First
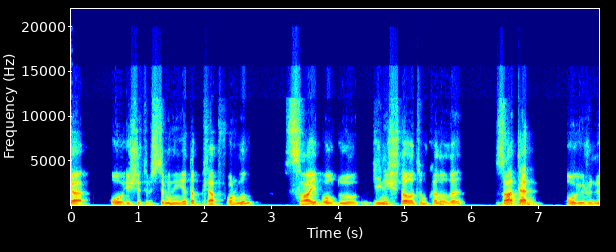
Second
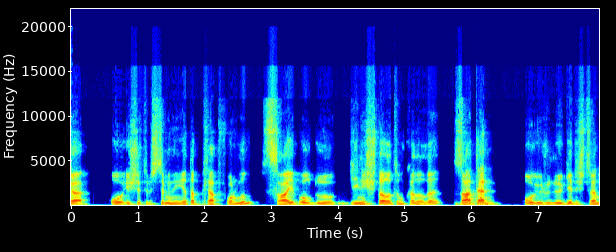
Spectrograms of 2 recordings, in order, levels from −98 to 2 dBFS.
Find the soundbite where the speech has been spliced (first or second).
second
